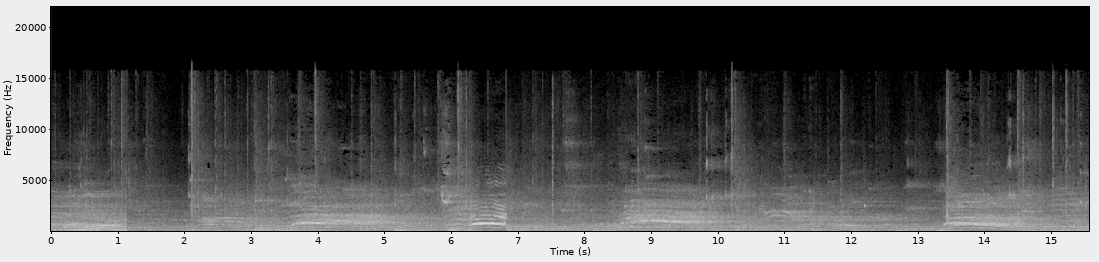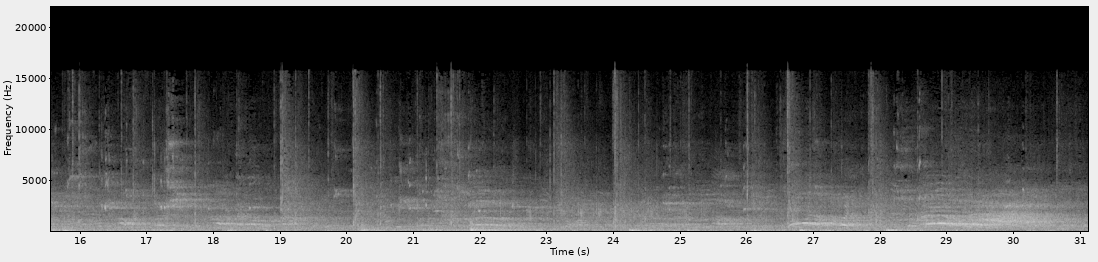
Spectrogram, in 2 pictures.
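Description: Badminton doubles rally in a large hall: the shuttlecock is struck by rackets again and again in sharp clicks, and sneakers squeak on the court floor, with the hall's echo.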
